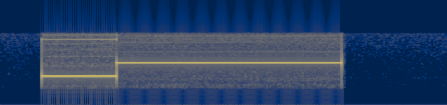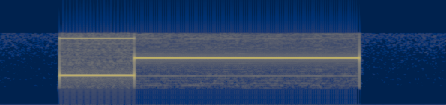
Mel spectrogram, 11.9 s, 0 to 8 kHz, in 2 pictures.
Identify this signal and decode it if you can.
Two-tone page, heard as a one-second tone, then a three-second tone, about 830 then 1250 Hz, about 860 then 1430 Hz. It is heard from 0.6 to 10.8 s.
